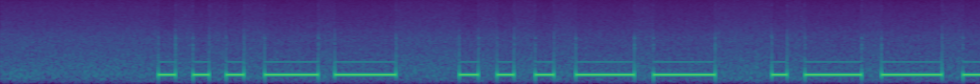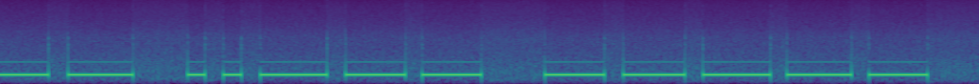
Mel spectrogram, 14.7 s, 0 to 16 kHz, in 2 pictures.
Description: Morse code, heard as a keyed tone, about 9 wpm, 310 Hz. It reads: 33120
